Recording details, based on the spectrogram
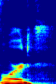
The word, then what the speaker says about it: Fjord: And you only say the J when it's a joke because it's spelled Fjord, but it's pronounced Ford.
